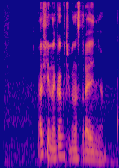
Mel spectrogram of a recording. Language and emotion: Russian, neutral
